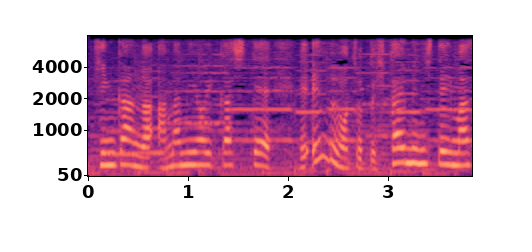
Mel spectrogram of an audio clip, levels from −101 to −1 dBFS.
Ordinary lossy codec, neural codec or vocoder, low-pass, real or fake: none; none; 7.2 kHz; real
